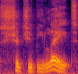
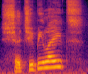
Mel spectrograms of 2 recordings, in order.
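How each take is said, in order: First: The voice falls at the end, like a statement. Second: The voice rises at the end, like a question. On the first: It is a conditional statement, not a question. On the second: It is asking a question.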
